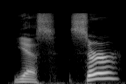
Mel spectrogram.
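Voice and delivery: "Yes, sir?" lifted high at the end, asking; unsure reply, rising on "sir"; puzzled question. Acted. Bud unsure, answering as question.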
